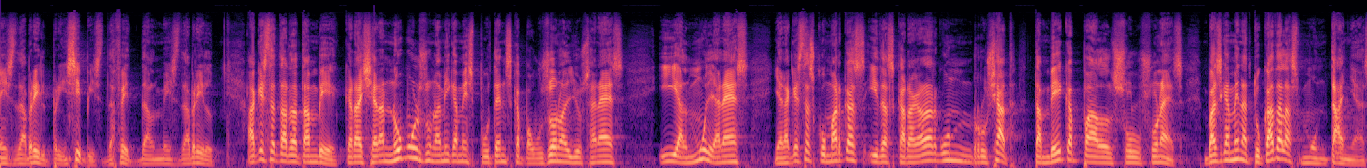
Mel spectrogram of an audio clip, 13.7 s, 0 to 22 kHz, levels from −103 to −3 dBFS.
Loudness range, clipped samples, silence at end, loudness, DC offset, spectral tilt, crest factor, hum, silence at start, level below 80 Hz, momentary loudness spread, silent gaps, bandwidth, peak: 2 LU; under 0.1%; 0 s; -21 LUFS; under 0.1%; -4.5 dB/octave; 18 dB; none; 0 s; -52 dBFS; 9 LU; none; 16 kHz; -4 dBFS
